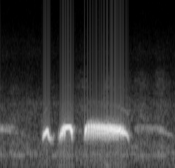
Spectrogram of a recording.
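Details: Luring call of a spotted dove: one brief rising note and a second arched note, then a long, mellow coo held on one pitch. A faint trailing note follows.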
